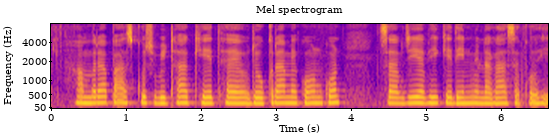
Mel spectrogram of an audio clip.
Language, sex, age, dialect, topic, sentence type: Magahi, female, 46-50, Southern, agriculture, question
